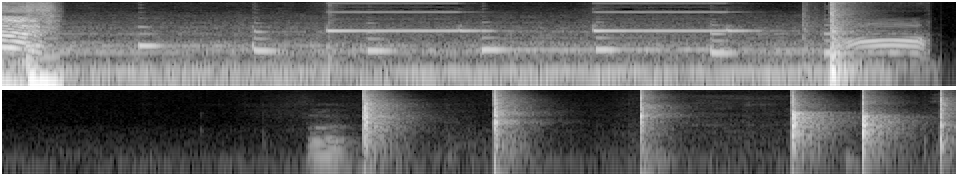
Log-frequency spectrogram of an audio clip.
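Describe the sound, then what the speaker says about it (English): A run of sharp, separate hand claps, about six or seven, spaced unevenly and fairly loud, follows a burst of electronic music with beeping tones and a short silence. "Give him the clap."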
